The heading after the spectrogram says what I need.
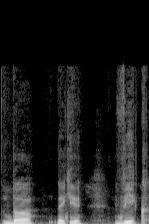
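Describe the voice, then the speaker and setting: A man with a Hindi accent teaches an English grammar lesson step by step, speaking at a medium pitch with fairly even intonation and drawn-out words. He repeats key words and keeps checking in with listeners by saying "ठीक है". The recording has no echo and the highs are cut off.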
